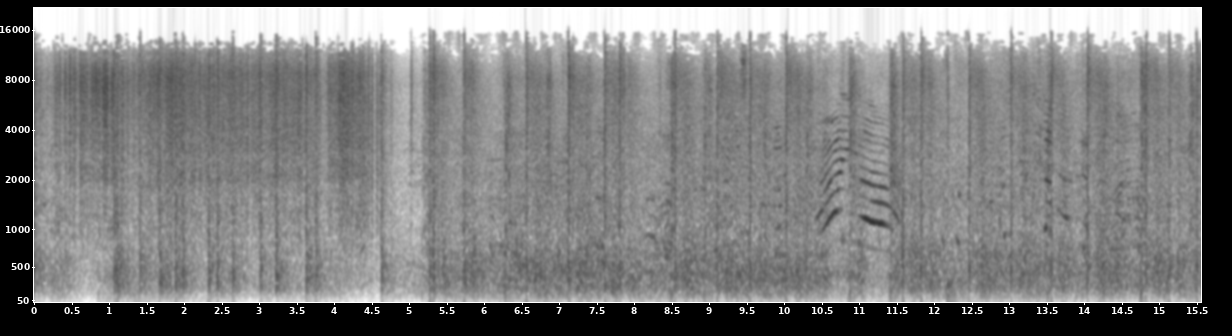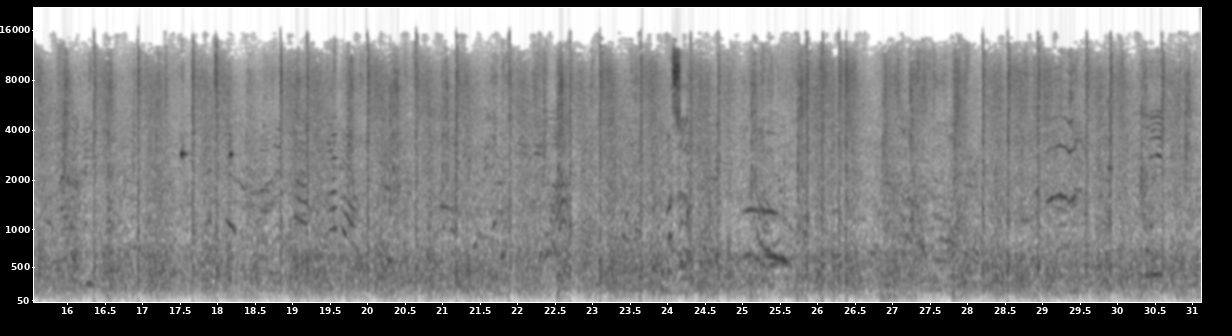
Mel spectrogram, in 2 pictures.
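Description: Aerial fireworks bursting overhead in a string of bangs and crackles. A dense crackle fills the first four seconds or so, then repeated reports keep going through the rest.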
